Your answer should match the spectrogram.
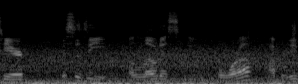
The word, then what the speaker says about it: Evora: seen the lotus here this is the lotus evora i believe it's how you pronounce it it is a sick sick little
